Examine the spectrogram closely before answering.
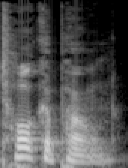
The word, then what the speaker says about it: tolcapone: I think about the American gangster Al Capone when I try to remember these drugs and how to pronounce them. Entacapone and tolcapone.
